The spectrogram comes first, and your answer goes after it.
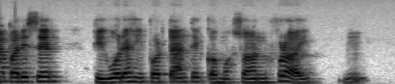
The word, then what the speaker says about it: Freud: Ah, pero se pronuncia Freud.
